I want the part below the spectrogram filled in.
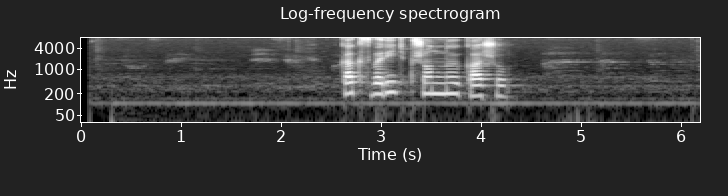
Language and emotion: Russian, neutral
